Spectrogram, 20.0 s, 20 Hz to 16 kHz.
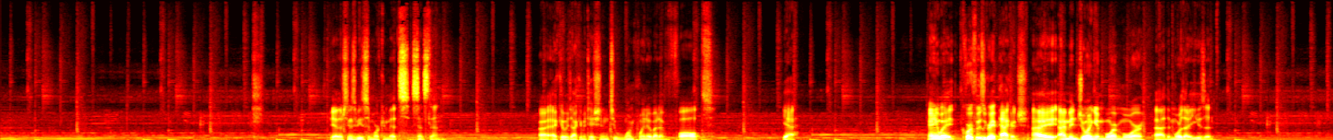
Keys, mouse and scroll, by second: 17.5 ctrl+g, 19.4 d, 19.6 d.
